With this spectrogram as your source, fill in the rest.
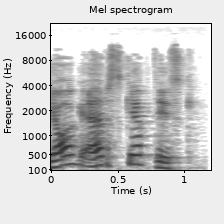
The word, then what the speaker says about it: Jag är skeptisk: Jag är skeptisk.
